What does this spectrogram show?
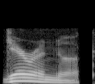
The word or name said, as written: gerenuk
